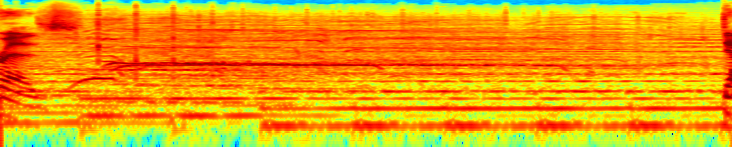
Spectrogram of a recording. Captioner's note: congregation cheering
